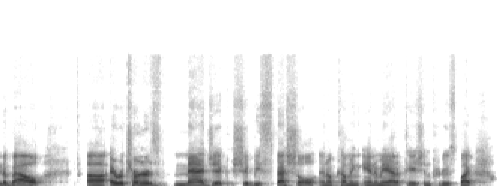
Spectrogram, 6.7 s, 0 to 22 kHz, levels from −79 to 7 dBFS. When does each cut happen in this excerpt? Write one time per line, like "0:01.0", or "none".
none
